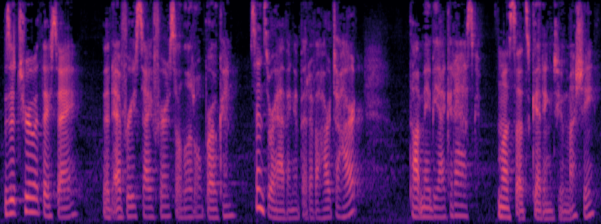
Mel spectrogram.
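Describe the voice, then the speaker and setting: A confident veteran mercenary woman from a video game. Her voice sits low, and she talks in a casual, straightforward way with friendly, wry humor. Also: fast. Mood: curious. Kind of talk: naturalistic video game dialogue acting.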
